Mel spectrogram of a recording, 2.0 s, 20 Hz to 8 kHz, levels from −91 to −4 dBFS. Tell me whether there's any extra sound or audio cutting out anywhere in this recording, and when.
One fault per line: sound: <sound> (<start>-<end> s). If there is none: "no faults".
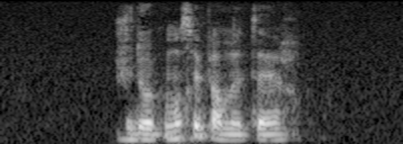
no faults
